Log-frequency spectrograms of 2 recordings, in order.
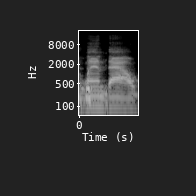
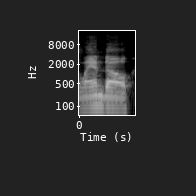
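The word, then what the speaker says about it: Landow: So Notre Dame started their winter workouts last week, and Lauren Landau, we've been using the alternate pronunciation of Landau, but it's Landau, has been on campus.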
